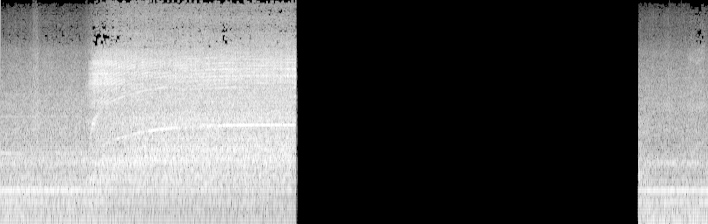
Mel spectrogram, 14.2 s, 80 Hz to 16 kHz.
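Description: A 12 valve Cummins crankshaft spins on a large lathe while being polished, a steady loud mechanical whir with a rising whine, cut by a long stretch of silence before the drone resumes.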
